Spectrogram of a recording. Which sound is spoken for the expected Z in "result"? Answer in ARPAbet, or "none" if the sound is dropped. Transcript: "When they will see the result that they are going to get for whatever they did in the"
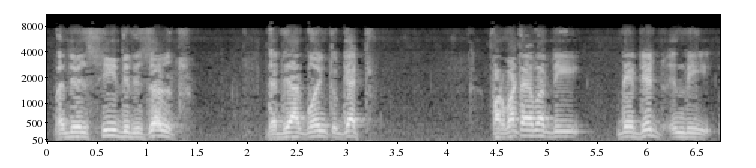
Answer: Z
